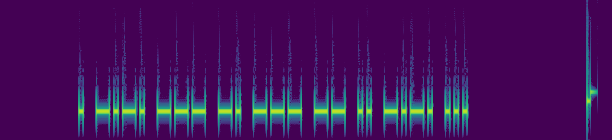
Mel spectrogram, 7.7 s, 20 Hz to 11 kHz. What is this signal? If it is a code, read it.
Morse code, heard as a keyed tone, about 22 wpm, 700 Hz. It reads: ECONOMICS
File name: 9 Letter Words - First 3 Letters Given - 22wpm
